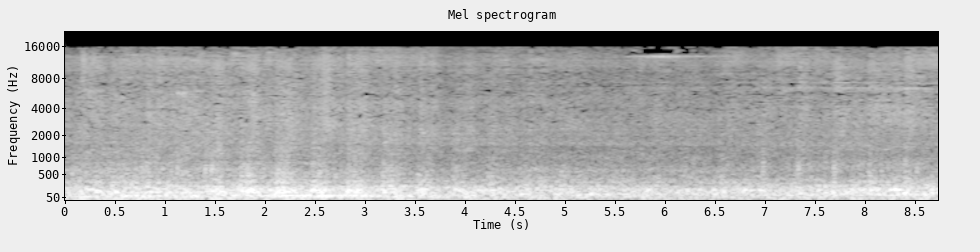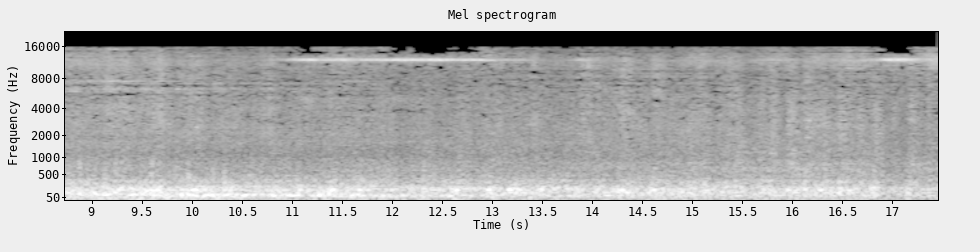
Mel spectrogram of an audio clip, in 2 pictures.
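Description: Freight train wagons (boxcars, covered hoppers, gondolas and tank cars) rolling past close by: a steady, loud rumble of steel wheels on the rails.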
